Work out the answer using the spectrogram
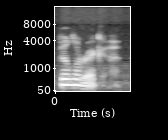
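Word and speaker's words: Villa Rica: place called Villa Georgia I know I'm not pronouncing that's how we pronounce it here in the South billera and uh and there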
